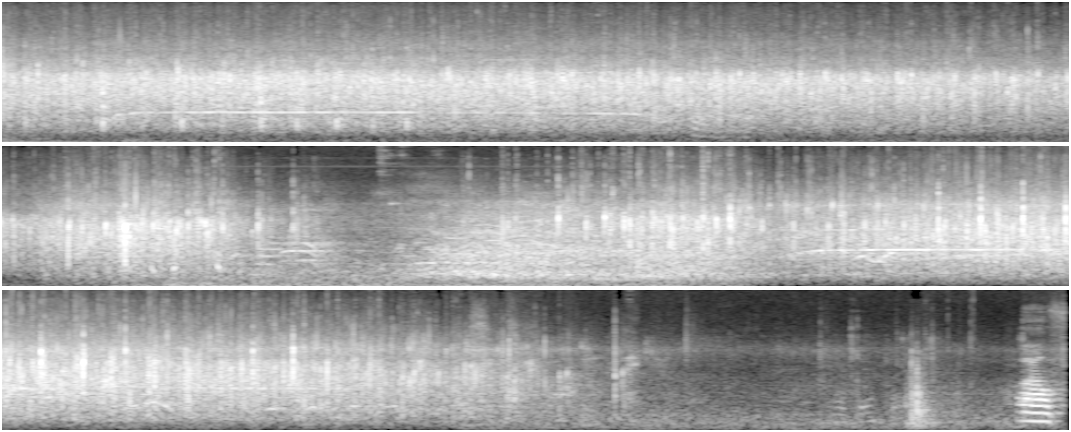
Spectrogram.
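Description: Sustained audience applause at a university commencement ceremony welcoming the graduate student speaker to the podium, a broad wash of clapping from a large crowd lasting around twenty seconds, with a brief announcement voice and fading into quiet at the end.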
